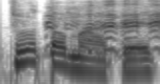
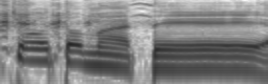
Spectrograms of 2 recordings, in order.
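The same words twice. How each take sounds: First: Said in the usual way. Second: "chotomate" stretched slowly, each syllable drawn out; slow emphatic "chotomate"; slow drawn-out word. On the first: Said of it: "chotomate ko dasay". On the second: Shown as a demonstration.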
